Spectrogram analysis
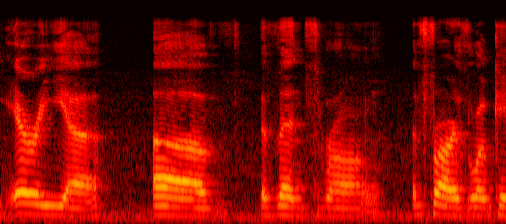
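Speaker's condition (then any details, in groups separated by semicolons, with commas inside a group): Cerebral palsy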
